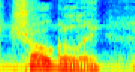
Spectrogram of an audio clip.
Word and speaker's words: Chougule: I'm getting used to saying the name now. It's spelled with some vowels in some places. It makes me want to say it differently, but I've figured it out. It's Akash Chougule, and he did a great job.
